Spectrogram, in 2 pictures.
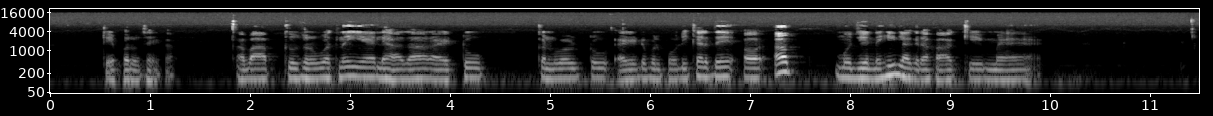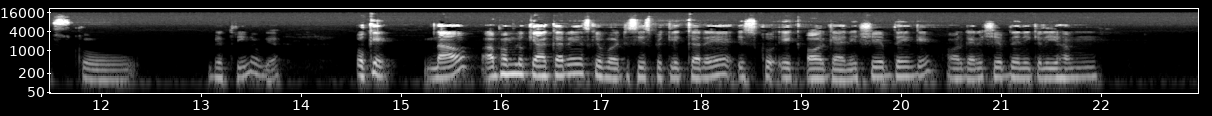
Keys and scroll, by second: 20.8 w.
